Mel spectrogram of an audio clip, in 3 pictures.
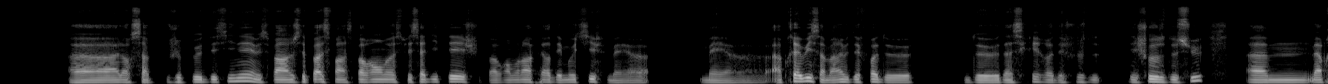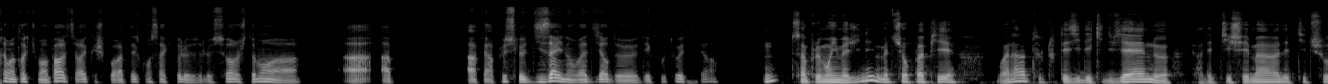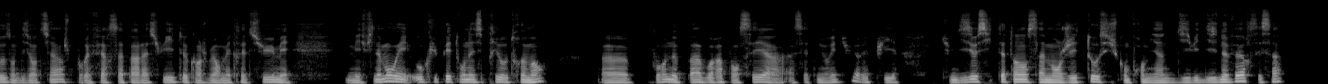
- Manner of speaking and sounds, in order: unintelligible speech; other background noise
- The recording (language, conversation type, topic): French, advice, Comment arrêter de manger tard le soir malgré ma volonté d’arrêter ?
